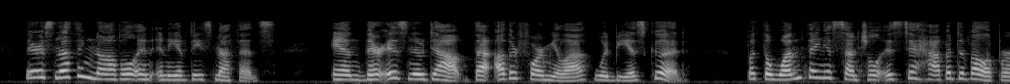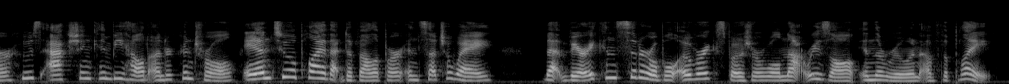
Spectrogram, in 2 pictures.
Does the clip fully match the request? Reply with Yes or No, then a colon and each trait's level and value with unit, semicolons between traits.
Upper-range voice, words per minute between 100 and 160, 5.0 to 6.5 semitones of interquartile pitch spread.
No: high, 220 Hz; average, 180 wpm; wide, 5.4 semitones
